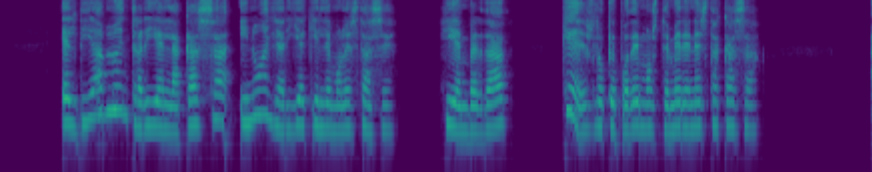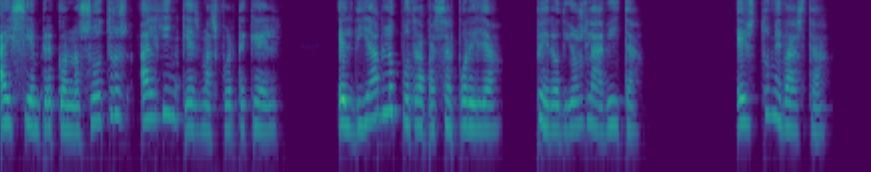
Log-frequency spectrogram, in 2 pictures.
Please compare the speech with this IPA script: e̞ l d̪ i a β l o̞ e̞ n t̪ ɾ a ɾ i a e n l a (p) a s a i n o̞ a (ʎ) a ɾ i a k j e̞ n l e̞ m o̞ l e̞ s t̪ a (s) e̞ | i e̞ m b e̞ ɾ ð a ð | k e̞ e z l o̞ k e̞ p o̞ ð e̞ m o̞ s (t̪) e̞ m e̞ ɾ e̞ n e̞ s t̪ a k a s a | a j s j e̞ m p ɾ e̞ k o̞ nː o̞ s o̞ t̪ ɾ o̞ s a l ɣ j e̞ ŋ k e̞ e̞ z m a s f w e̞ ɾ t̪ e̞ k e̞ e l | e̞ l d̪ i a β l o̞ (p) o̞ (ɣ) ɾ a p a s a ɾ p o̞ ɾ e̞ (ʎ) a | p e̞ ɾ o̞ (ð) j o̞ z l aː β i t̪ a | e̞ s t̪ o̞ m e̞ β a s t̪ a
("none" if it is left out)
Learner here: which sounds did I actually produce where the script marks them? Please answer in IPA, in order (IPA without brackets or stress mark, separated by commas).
k, ʎ, s, t̪, p, ð, ʎ, ð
